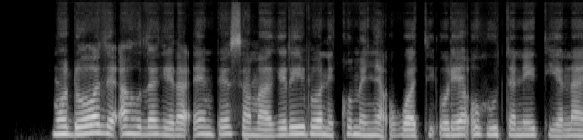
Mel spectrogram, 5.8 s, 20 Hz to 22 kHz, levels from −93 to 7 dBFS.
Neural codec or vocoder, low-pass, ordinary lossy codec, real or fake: codec, 44.1 kHz, 2.6 kbps, SNAC; none; none; fake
